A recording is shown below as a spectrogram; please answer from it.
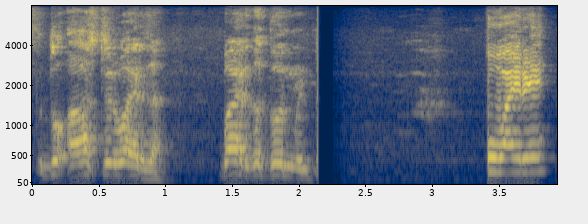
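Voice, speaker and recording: Man coaxing a pet in lively baby talk. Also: high voice, moderate pace. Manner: gentle, coaxing, repeats reassurances. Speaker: pet owner vlogger.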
